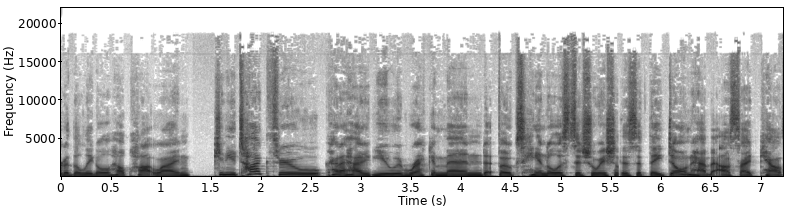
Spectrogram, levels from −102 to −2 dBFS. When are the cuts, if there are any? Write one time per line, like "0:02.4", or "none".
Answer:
0:05.6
